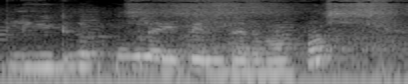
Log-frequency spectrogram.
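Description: A woman speaking over a steady low hum, with a short hiss near the end.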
